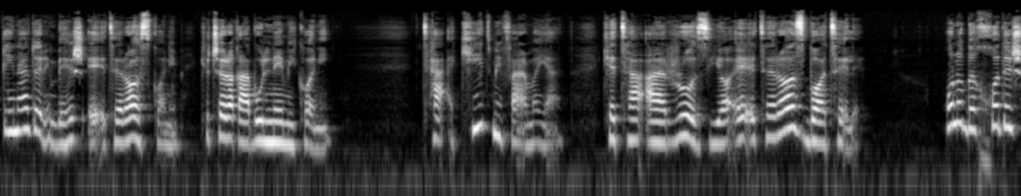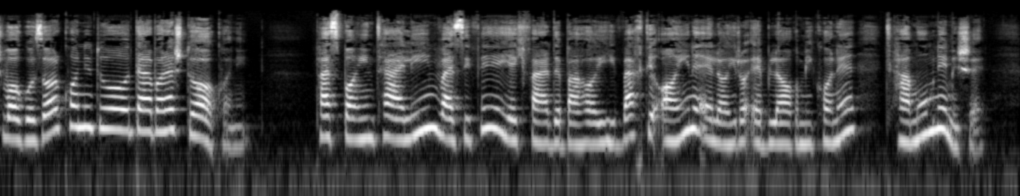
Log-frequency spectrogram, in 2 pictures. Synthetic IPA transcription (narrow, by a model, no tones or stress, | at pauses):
qiːnæd̪ɒːɾiːmbeɦe̞ʃe̞ʔt̪ʰe̞ɾɒːz̥kʰo̞niːmcʰe̞t͡ʃʰe̞ɾɒːɣæbuːlne̞miːkʰo̞niː | t̪ʰæʔcʰiːd̪miːfæ̰ɾmɒːjæ̰nd̪̥ | cʰe̞t̪ʰæʔærːo̞zjɒːʔe̞ʔt̪ʰe̞ɾɒːzbɒːt̪ʰe̞le | ʔuːnoːbe̞xo̞d̪e̞ʃvɒːɡo̞zɒːɾkʰo̞niːd̪od̪æɾbɒːɾæʃd̪oɒːkʰo̞nid̪̥ | pʰæsbɒːiːnt̪ʰæʔliːmvæziːfe̞je̞jecʰfæɾd̪e̞bæɦɒːiːvæxt̪ʰiːʔɒːjiːne̞elɒːhiːɾɔʔe̞blɒːɣmiːkʰo̞ne̞ | t̪ʰæmuːmne̞miːʃe̞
